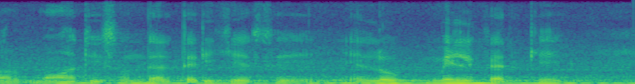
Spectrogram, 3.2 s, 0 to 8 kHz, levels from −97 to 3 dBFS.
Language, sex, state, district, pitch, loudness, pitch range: Hindi, male, Chhattisgarh, Raipur, 125 Hz, -18 LUFS, 120-125 Hz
